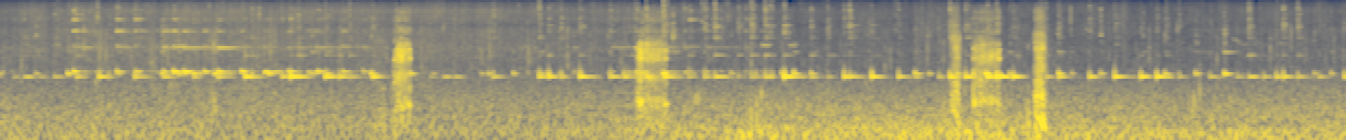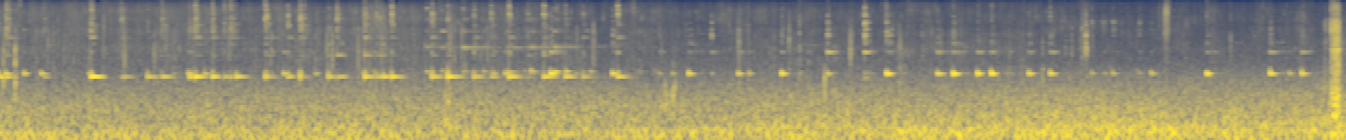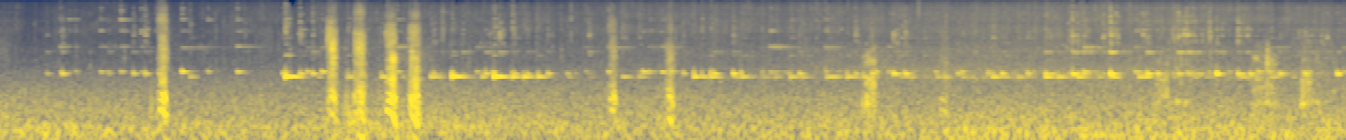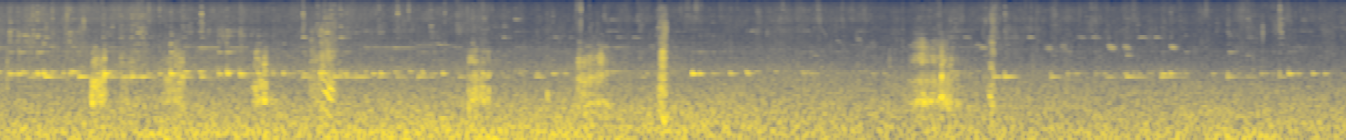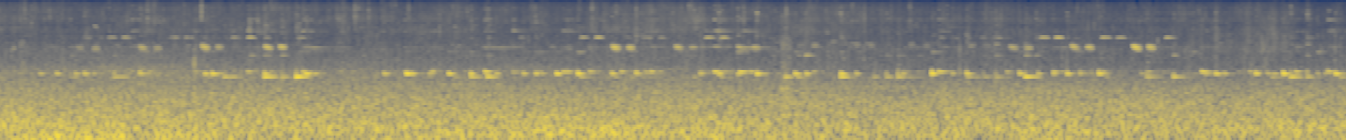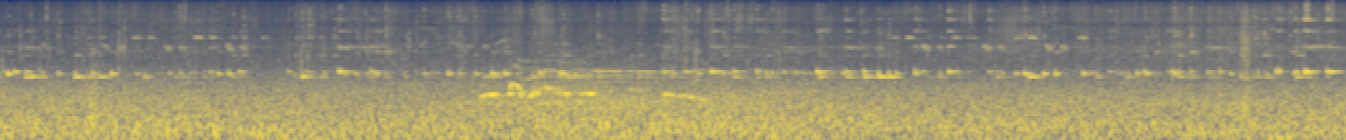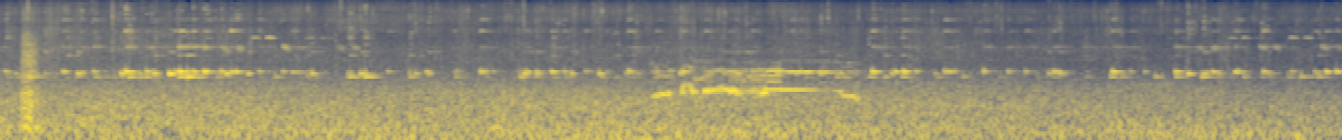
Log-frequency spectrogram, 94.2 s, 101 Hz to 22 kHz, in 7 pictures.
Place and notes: Grizac, Pont-de-Montvert-Sud-Mont-Lozère, France - Chèvres de Philippe et Julien, Grizac . Lozère
Goats grazing in the meadows. Sometimes they are afraid and move in herds.
sound Device Mix Pre6II + Cinela Albert TRI DPA4022.
6 April 2021, 16:03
